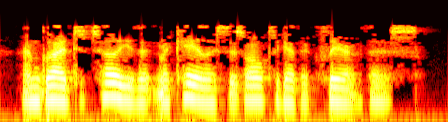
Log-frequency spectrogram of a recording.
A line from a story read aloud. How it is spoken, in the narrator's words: The assistant commissioner added in a low tone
